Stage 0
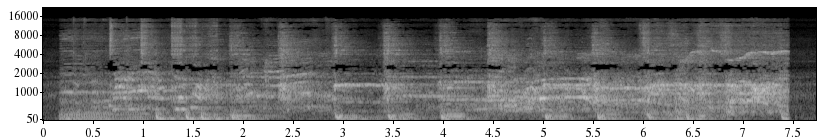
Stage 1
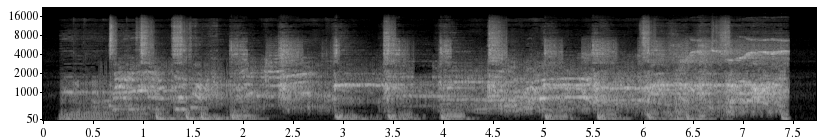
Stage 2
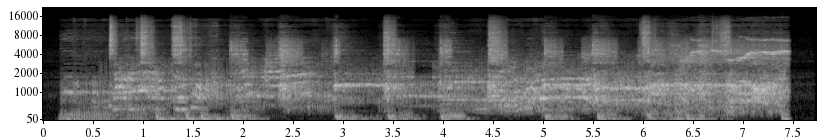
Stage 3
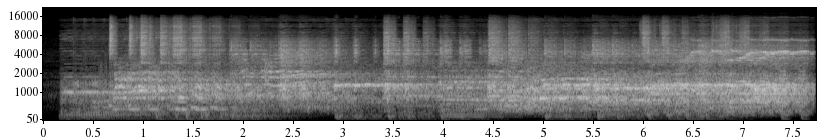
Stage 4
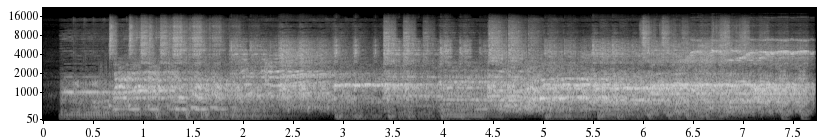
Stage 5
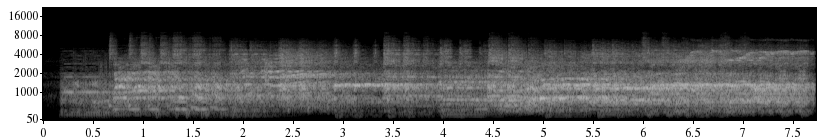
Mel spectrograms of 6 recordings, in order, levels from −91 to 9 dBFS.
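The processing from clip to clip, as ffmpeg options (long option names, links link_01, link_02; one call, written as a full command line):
ffmpeg -i in.wav -af "tiltshelf=frequency=1100:gain=-7,afwtdn=0.0355,volume=-2.5dB" out.wav
ffmpeg -i in.wav -filter_complex "[0:a]asplit=2[link_01][link_02];[link_02]adelay=15,volume=-11dB[link_03];[link_01][link_03]amix=inputs=2:normalize=0,volume=3dB" out.wav
ffmpeg -i in.wav -filter_complex "[0:a]highpass=410,asplit=2[link_01][link_02];[link_02]aecho=0:1:196|392|588|784|980:0.708|0.276|0.108|0.042|0.0164[link_03];[link_01][link_03]amix=inputs=2:normalize=0" out.wav
ffmpeg -i in.wav -af "alimiter=level_in=8.5dB:limit=-1dB:release=50:level=0:latency=1,volume=-1dB" out.wav
ffmpeg -i in.wav -af "highpass=390,equalizer=frequency=450:width_type=q:width=4:gain=-9,equalizer=frequency=970:width_type=q:width=4:gain=-9,equalizer=frequency=1500:width_type=q:width=4:gain=-5,equalizer=frequency=2300:width_type=q:width=4:gain=-6,lowpass=frequency=2900:width=0.5412,lowpass=frequency=2900:width=1.3066,volume=-8.5dB" out.wav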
